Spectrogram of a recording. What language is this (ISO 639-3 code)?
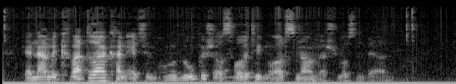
deu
